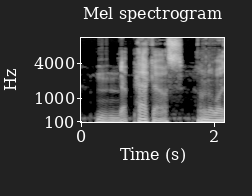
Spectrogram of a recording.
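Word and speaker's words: Packouz: So you have David Bosch. Is that how you spell his last name? That I honestly was not really comfortable to pronounce that. To be honest with you. Oh, my bad. It's David Packhouse.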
